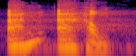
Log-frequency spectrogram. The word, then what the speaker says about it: Án A Hồng: Cách đọc của nó là Án A Hồng.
